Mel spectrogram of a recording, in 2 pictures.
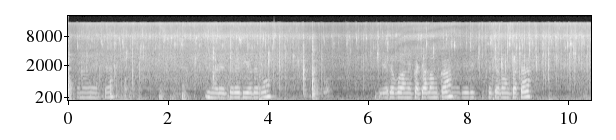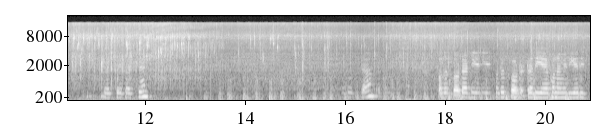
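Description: Sliced onions sizzling and crackling in hot oil in a wok, with a metal spoon stirring and scraping the pan in strokes that come and go.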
